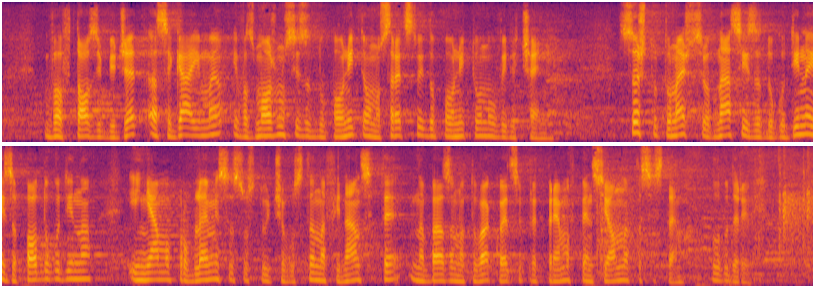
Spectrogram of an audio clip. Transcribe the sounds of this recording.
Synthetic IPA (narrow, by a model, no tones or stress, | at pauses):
vəft̪ɔzibʲjud͡ʒɛt̪ɐsɛɡaiməivɐzmɔʒnost̪izɐd̪opɐlˠnit̪ɛlˠnosɾɛt̪st̪vɐid̪opɐlˠnit̪ɛlˠnoːvɛlit͡ʃɛniɛ | sɤʃt̪ot̪onɛʃt̪o̥sɛot̪nasʲəizɐd̪oɡod̪inəizɐpɔd̪oɡod̪inə | inʲaməpɾoblɛmisəsʊst̪ojt͡ʃivost̪ənɐfinansi̥t̪ɛnɐbazənɐt̪ovakoɛt̪o̥sɛpɾɛt̪̚pɾiɛməfpɛnsiɔnːət̪əsi̥st̪ɛ̰məb̥lˠəɡod̪ɐɾʲə̰vi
